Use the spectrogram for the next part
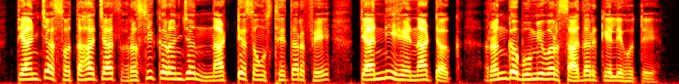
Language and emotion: Marathi, neutral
